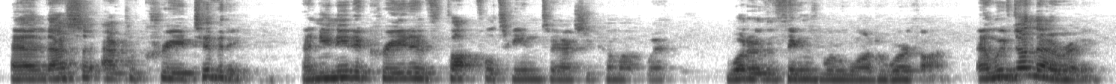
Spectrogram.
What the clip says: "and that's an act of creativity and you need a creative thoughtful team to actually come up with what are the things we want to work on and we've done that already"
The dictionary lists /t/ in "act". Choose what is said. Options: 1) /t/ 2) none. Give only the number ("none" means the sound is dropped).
1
